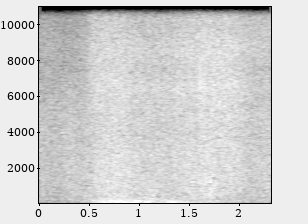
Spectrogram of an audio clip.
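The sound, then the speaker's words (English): Cold ocean surf crashes against a rocky Italian shore in the low light of early dawn, a steady roar that swells briefly near the start and then holds, with no voices present. “Between the crashing of the waves, Pyrrhus finally managed to get a firm grip on a rock.”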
